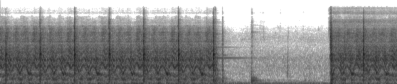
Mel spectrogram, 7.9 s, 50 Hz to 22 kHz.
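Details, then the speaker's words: Abandoned Porsche 924 after a loose ground cable on the head was fixed, carb cleaner tried: the starter churns with regular compression beats, about 87 a minute, stops, then cranks again without catching; owner thinks it's flooded, fuel pump suspect. "a well I think it's flooded apparently uh carb cleaner is not as flammable as it used to be"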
